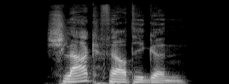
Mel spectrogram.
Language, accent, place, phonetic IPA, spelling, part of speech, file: German, Germany, Berlin, [ˈʃlaːkˌfɛʁtɪɡn̩], schlagfertigen, adjective, De-schlagfertigen.ogg
- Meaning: inflection of schlagfertig: 1. strong genitive masculine/neuter singular 2. weak/mixed genitive/dative all-gender singular 3. strong/weak/mixed accusative masculine singular 4. strong dative plural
